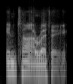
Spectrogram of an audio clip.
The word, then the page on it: entirety: British English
